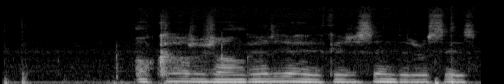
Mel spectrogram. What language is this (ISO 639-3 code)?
kin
